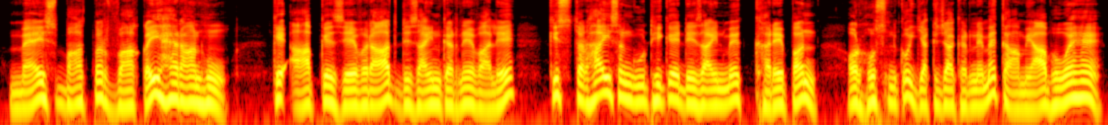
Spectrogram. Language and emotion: Urdu, surprised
